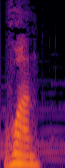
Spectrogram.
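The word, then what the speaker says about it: 王: Ван произносится во втором тоне, переводится как «князь», «царь», «король».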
